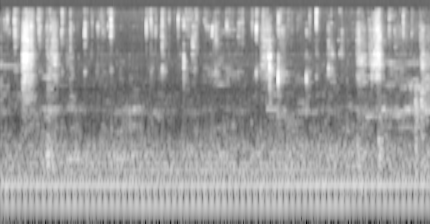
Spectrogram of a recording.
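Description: A cat chewing and licking soft durian flesh close up: irregular small wet clicks and smacks, over a steady low hum.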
